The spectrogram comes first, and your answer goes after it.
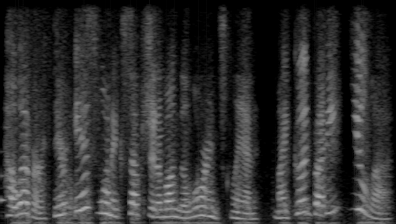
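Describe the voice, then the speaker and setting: Very high, perky young scout Amber. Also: female voice, sing-song, fast talker, very noisy. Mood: friendly explaining. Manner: upbeat, friendly, eager. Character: perky, encouraging young female scout knight. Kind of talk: video game voice acting. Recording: loud game music behind.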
